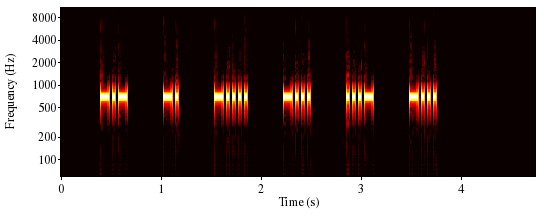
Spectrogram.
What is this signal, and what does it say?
Morse code, heard as a keyed tone, about 40 wpm, spaced as for 19 wpm, 700 Hz. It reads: KN6BVB
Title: USA Call Signs - 4x Character Spacing - 40wpm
